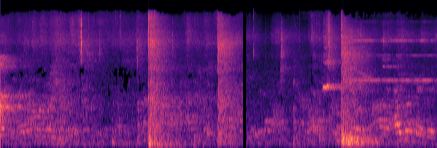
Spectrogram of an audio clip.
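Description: Bodies slamming onto padded training mats during grappling takedowns: a loud thud about three seconds in, a lighter one just over a second later, and another heavy thud near the end.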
